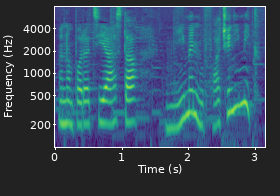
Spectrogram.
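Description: A woman's voice: medium pitch, animated, warm tone, faint music behind, close to an everyday voice. A woman voicing a sly, scheming female neighbor cat in a children's storybook. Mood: coaxing.

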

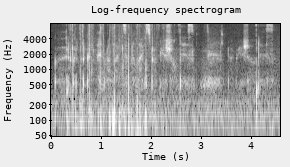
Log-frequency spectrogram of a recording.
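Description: A woman in her twenties doing fast whispered ASMR in a breathy, unvoiced whisper, repeating words and giving little instructions. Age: 20s. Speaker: ASMR creator. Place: small bedroom indoors.

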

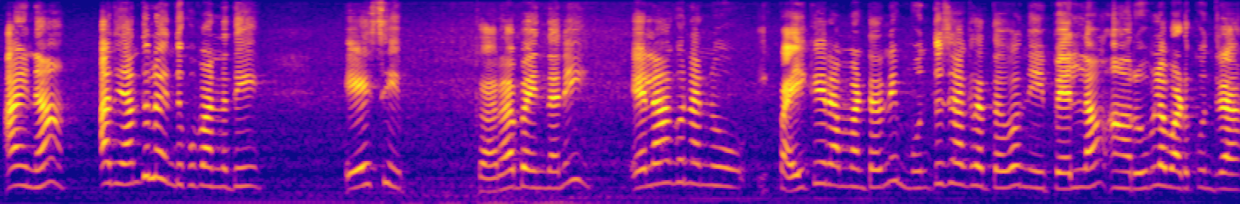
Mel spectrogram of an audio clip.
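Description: A woman's voice: sits high, steady tone, normal speed, long pauses, sharp tone, a little hiss or hum. A woman voicing an anxious, scheming old grandmother in a retold serial, urgent and scolding.

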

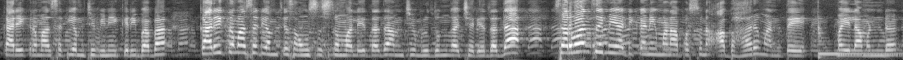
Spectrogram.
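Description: A woman with a Marathi accent preaching a devotional kirtan sermon, shouting from the belly in impassioned, repetitive phrases and acting out comic stories. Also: sits high, brisk, over music. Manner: acts out a crying old woman in a comic story.

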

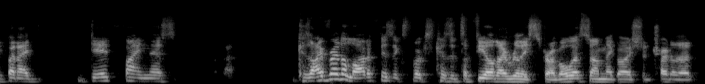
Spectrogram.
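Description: A man's voice: medium pitch, a bit bright, rough recording. A man in a casual online book discussion, rambling with many fillers and some self-deprecation. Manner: rambling, lots of likes and ums, self-deprecating. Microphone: video call.

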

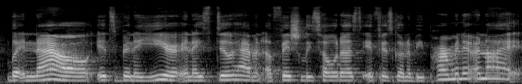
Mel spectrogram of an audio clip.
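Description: A woman's voice: lowish voice, fairly quick, pushed and bright. A young woman, chatting casually to viewers in a vlog from her phone. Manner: chatty, rambling, addresses viewers as y'all. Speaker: vlogger. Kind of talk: casual vlog chat to camera. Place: home living room, then parked car. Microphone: phone camera at arm's length.

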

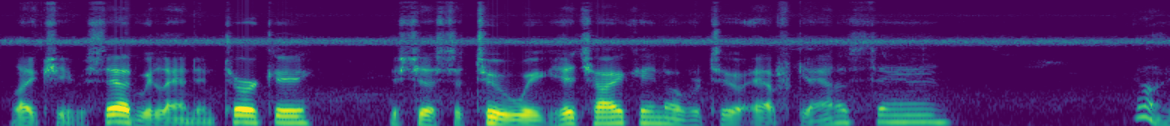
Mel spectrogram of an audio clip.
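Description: An older man voicing a dreamy young hippie woman traveler who prays softly and muses aloud, recorded close on a phone camera in a garden outdoors. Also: medium pitch, slight background noise.

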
